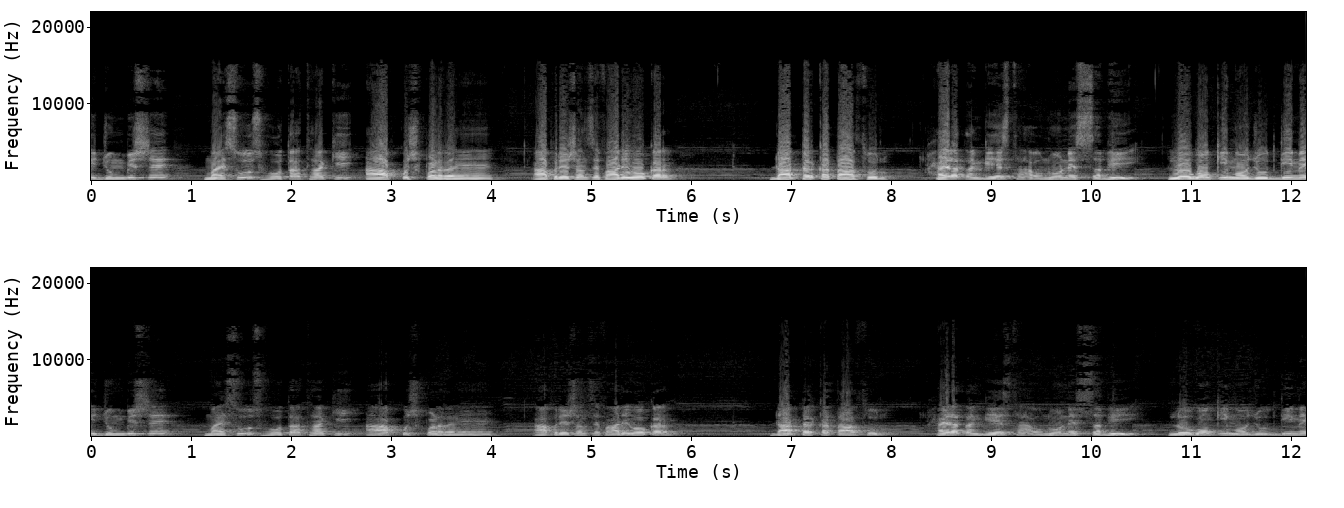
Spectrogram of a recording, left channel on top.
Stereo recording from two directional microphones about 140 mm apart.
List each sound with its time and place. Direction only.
0.0 s a man's voice: 30° left (ahead or behind)
6.8 s a man's voice: 40° left (ahead or behind)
